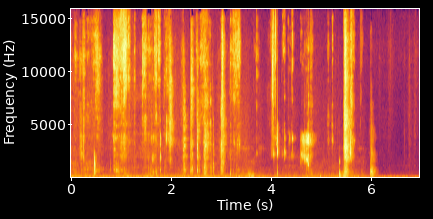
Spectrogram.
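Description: Paper rustling and crinkling as journal pages and a paper label are handled and pressed down, with irregular small crackles and clicks and a few louder rustles near the end.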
